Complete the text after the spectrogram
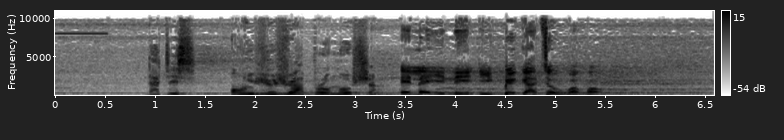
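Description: A second man speaks into a microphone in turn, echoing through a loudspeaker.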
